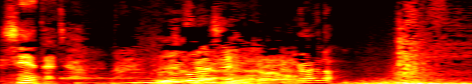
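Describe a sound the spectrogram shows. Young men and women talk with animation nearby.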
